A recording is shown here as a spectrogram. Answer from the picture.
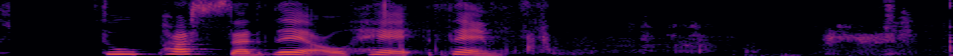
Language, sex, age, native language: Icelandic, female, 9, Icelandic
